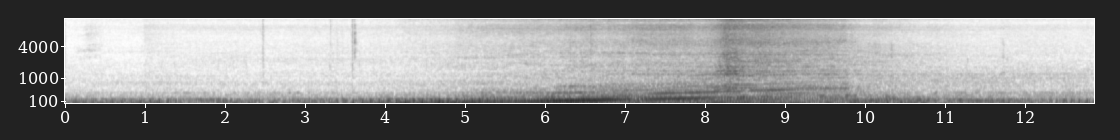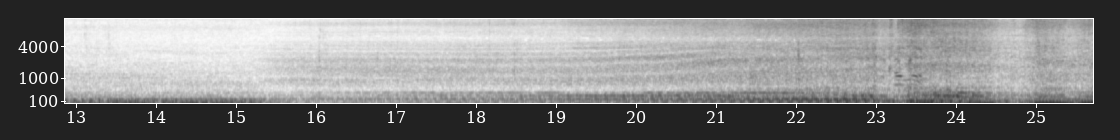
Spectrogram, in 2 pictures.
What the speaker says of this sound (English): Like this is how a car is supposed to sound.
